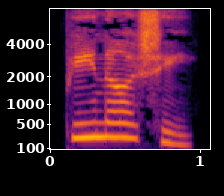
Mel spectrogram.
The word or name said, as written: ಪೀನಾಸಿ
